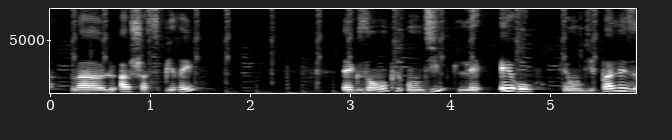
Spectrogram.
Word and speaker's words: héros: dit le handicap haricots ont dit le haricot héros le héros hauteur la hauteur je répète voilà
